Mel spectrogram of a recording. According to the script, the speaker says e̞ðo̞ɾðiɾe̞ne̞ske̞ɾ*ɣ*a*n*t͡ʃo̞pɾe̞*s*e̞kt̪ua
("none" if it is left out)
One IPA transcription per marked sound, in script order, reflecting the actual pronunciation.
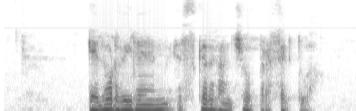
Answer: ɣ, n, f

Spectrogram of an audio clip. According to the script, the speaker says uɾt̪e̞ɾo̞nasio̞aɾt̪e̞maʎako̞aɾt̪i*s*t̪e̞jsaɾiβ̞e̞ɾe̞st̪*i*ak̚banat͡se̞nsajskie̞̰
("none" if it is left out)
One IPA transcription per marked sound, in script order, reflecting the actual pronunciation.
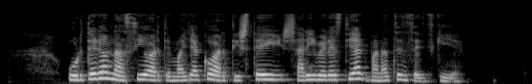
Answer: s, i

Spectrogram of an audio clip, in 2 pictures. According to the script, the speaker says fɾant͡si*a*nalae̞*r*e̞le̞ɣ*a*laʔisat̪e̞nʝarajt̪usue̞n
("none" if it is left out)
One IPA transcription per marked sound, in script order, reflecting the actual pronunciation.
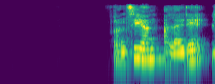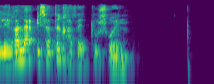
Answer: a, ɾ, a

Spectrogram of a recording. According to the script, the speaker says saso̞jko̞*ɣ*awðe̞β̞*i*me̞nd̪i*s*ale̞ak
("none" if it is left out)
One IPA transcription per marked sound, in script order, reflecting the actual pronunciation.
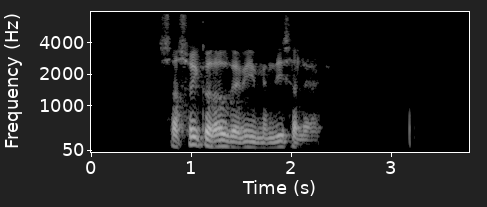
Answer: ð, i, s

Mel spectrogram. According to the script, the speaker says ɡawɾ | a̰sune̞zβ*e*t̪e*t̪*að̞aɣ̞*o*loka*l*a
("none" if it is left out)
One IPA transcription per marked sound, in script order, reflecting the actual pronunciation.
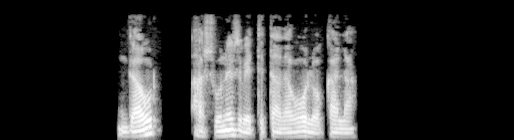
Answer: e, t̪, o, l

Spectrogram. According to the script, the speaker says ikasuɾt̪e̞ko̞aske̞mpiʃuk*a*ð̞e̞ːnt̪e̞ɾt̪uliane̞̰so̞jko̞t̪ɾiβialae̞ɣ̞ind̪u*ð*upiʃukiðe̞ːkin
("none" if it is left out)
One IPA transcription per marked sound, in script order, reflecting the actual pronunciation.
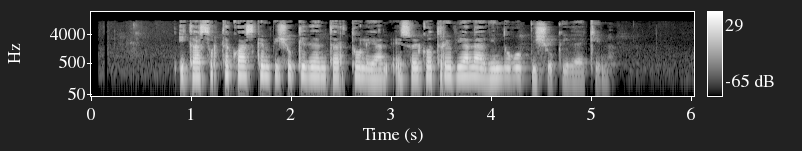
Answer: i, ɣ

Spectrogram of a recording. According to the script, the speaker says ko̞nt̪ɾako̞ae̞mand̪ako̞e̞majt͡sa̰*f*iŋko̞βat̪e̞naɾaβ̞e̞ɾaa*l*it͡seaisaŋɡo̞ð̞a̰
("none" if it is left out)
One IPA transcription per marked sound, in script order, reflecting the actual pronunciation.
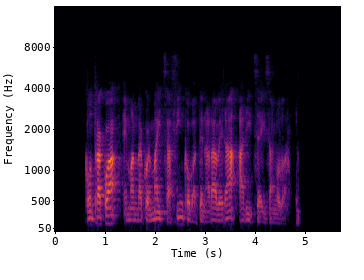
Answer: f, ɾ

